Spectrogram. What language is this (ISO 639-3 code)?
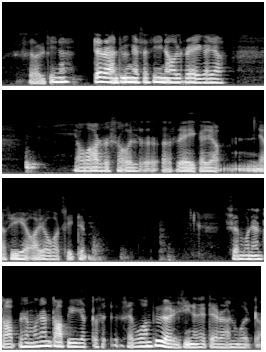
fin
